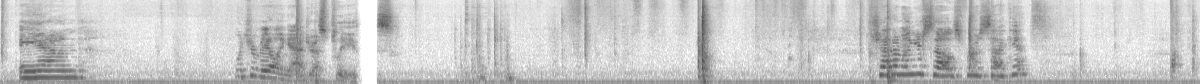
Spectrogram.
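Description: A book is handled and set down with a soft thud.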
